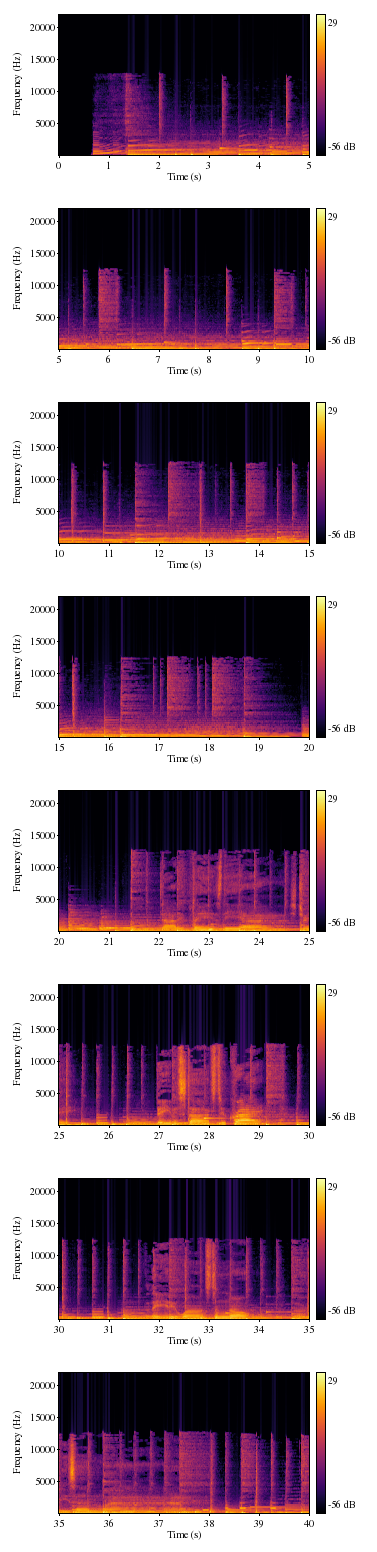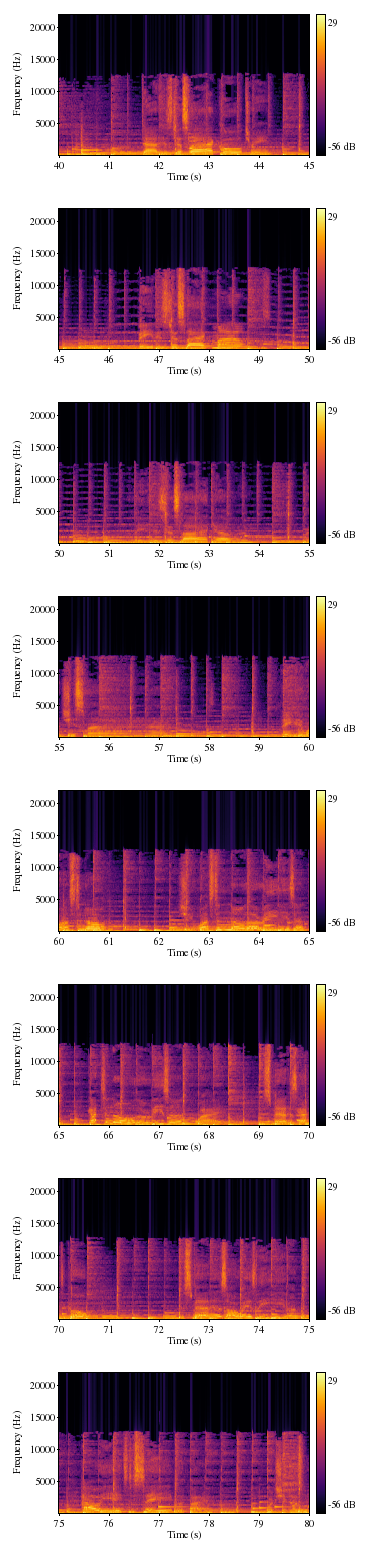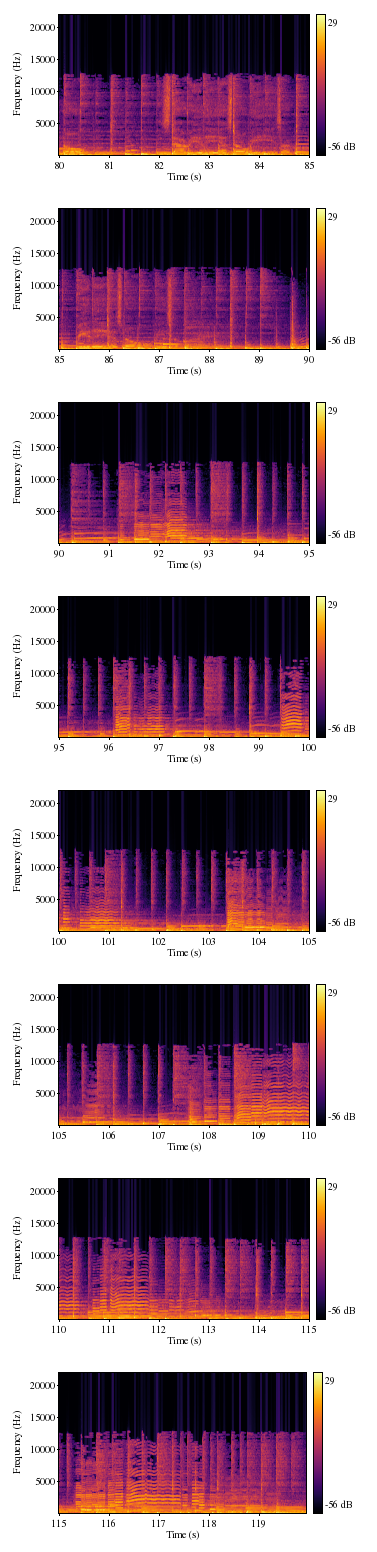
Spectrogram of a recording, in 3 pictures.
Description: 類型： 流行爵士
